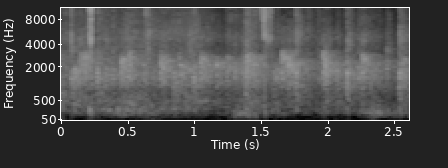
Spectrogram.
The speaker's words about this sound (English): If we could, go ahead and give the Lord another hand clap of praise as you sit down tonight.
